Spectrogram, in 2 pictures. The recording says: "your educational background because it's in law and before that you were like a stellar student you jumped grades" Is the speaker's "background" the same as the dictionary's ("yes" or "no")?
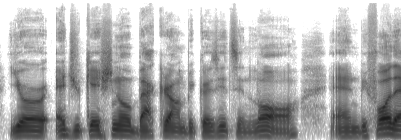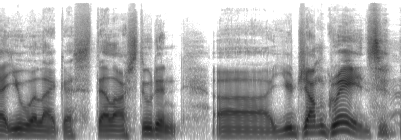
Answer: yes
